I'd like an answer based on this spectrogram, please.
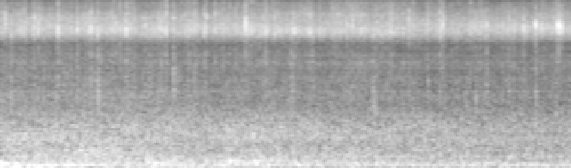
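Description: Faint crackling from the charred, smouldering remains of an air fryer, with small clicks over a steady hiss as light rain begins to fall.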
